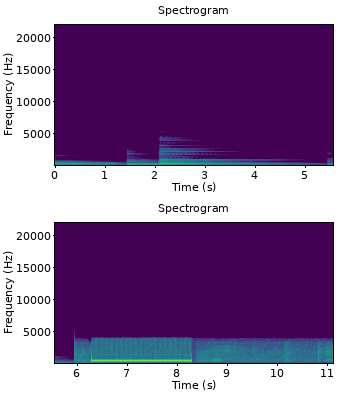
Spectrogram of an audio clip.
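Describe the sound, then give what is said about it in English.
A few soft decaying electronic chime notes give way to a loud, steady telephone line tone held for about two seconds, then cutting to a hissy, open phone line. “The night everything changed for Willie's friends and family started with this phone call.”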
